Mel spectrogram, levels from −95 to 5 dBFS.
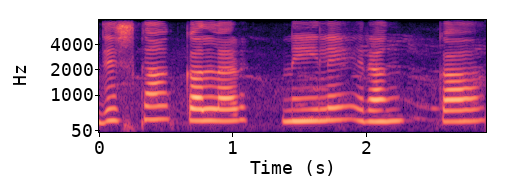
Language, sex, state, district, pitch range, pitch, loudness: Hindi, female, West Bengal, Alipurduar, 300-325 Hz, 315 Hz, -15 LUFS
